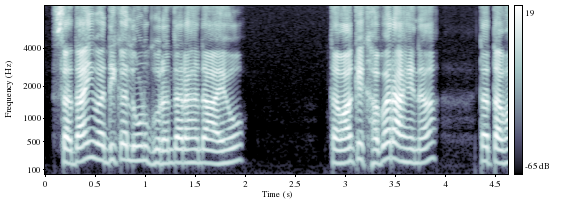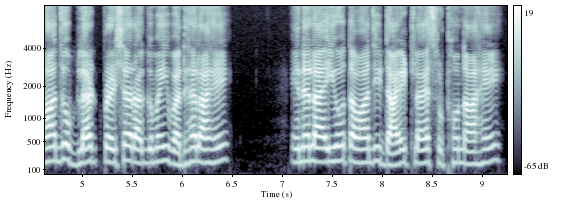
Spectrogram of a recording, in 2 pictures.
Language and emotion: Sindhi, angry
